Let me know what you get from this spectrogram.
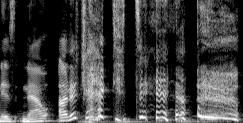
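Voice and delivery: high, slow, laughing through the words; amused laughter breaking the phrase. Real, not acted. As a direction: dissolve into giggles on it. Laughs mid-word.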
